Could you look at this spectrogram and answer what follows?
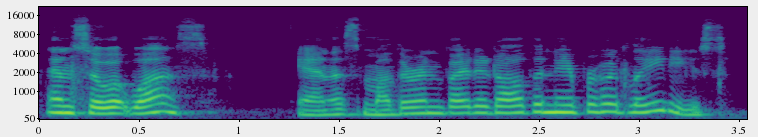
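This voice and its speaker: A woman's voice: a little high, brisk, dark tone, muffled recording. Woman reading a storybook aloud. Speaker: reader of a children's picture book.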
